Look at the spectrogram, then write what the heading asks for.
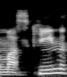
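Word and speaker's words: מסכים: sha'ani, maskim, So maskim means agree, and this is mashkim, which means to get up early.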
